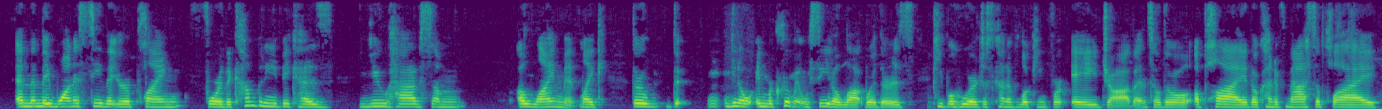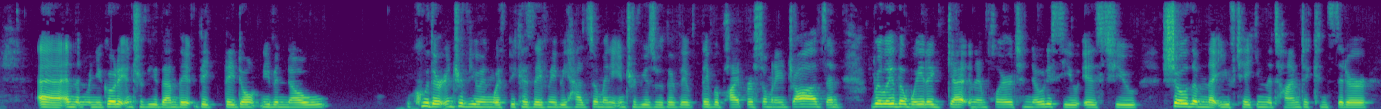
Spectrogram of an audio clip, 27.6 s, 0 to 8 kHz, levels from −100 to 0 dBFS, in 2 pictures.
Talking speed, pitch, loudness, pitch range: 230 wpm, 185 Hz, -20 LUFS, 175-205 Hz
